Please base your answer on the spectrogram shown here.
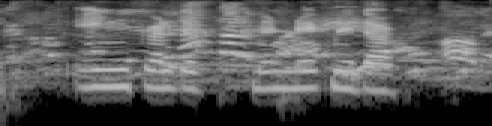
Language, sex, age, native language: Icelandic, male, 11, Icelandic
